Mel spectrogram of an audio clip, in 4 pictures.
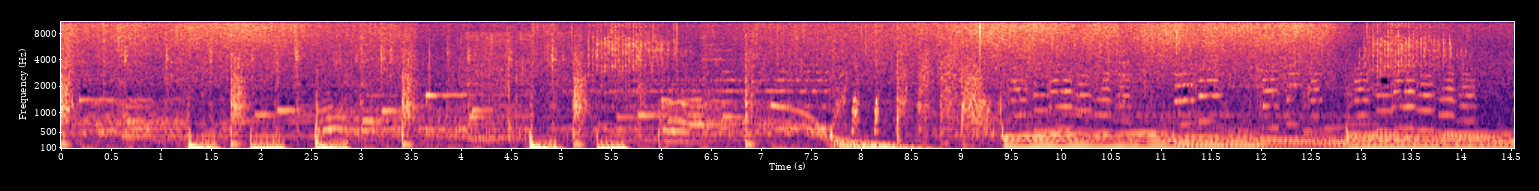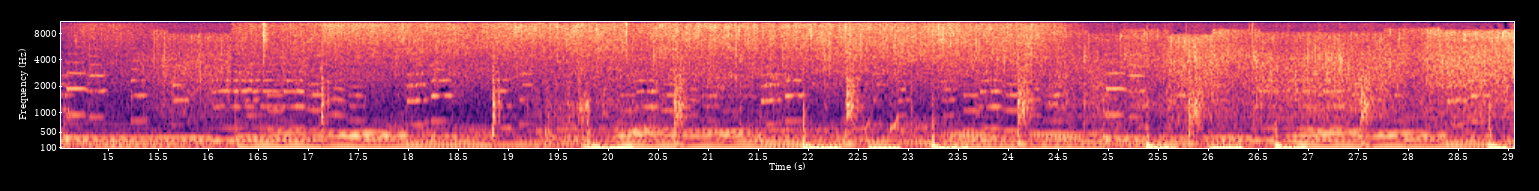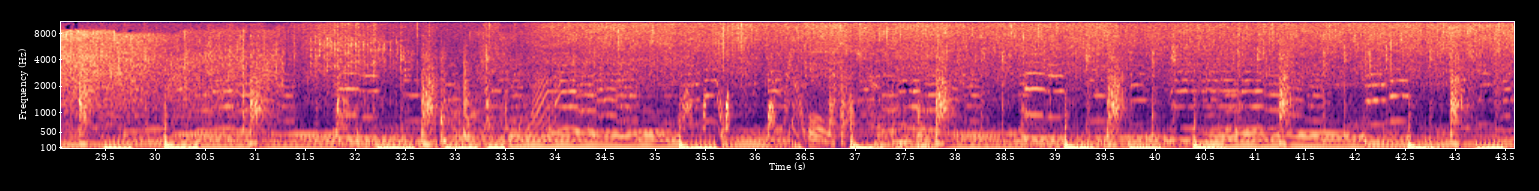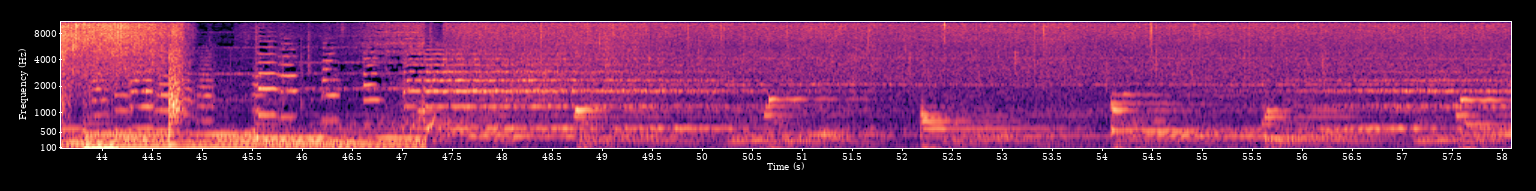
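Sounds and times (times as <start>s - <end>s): vegetables sizzling in oil: 0.0s - 6.0s, 6.9s - 13.6s, 14.6s - 44.8s, 50.6s - 56.8s
background music with steady beat: 0.0s - 51.2s.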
